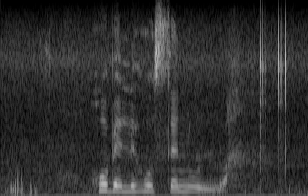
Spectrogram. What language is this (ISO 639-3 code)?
sot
